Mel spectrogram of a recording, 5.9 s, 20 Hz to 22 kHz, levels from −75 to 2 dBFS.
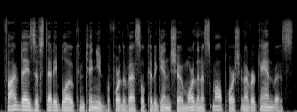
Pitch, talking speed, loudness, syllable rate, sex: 95 Hz, 200 wpm, -18 LUFS, 5.0 syllables/s, male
